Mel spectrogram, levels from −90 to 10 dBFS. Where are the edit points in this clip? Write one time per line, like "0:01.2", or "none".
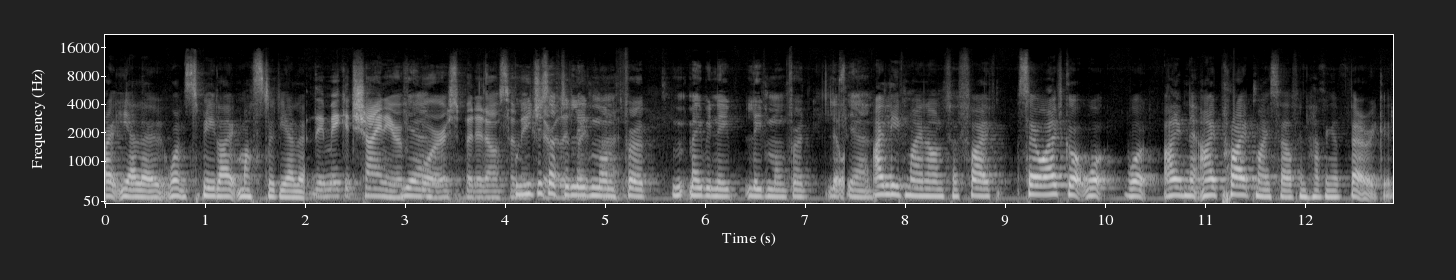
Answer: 0:02.0
0:07.4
